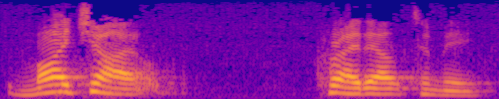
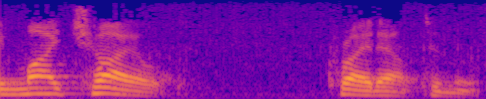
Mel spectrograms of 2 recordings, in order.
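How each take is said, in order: First: Said in the usual way. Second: Low, soft and solemn; quiet, fatherly pronouncement; hushed divine reply. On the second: Acted. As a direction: answer quietly, sinking lower at the end. God's answer to Satan, first take.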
